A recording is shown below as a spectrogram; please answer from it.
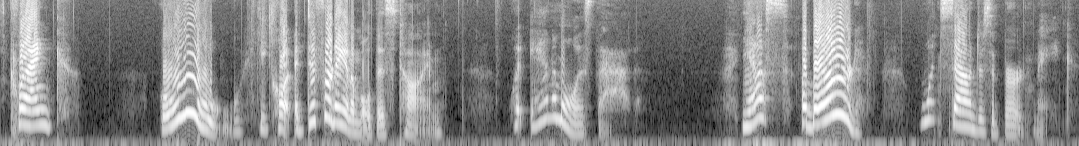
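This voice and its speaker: Animated, slow-paced woman reading to children. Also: fairly high pitch, no echo. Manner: sing-song, expressive, asks questions and pauses for answers. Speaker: library storytime reader. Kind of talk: interactive children's read-aloud.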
